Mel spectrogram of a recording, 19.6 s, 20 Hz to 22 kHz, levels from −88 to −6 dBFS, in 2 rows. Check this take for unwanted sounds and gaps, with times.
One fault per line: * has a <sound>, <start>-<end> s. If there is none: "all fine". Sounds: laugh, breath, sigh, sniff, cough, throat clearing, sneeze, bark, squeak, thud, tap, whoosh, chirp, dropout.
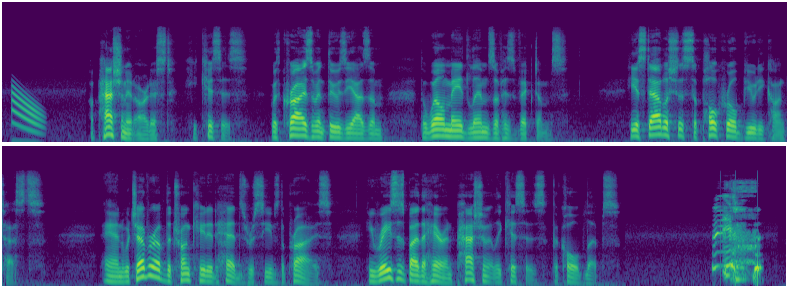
* has a chirp, 0.1-0.6 s
* has a cough, 18.7-19.3 s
